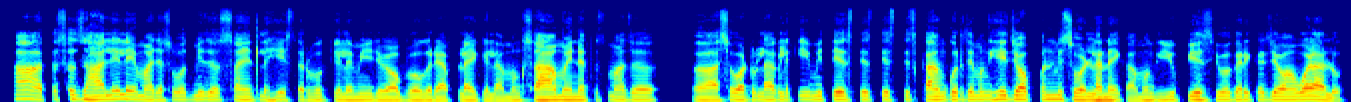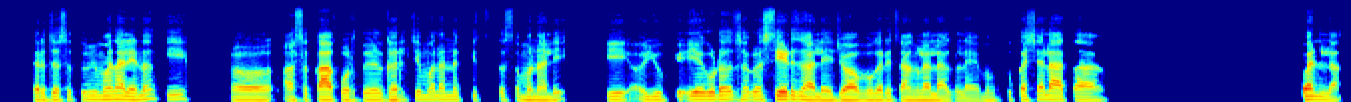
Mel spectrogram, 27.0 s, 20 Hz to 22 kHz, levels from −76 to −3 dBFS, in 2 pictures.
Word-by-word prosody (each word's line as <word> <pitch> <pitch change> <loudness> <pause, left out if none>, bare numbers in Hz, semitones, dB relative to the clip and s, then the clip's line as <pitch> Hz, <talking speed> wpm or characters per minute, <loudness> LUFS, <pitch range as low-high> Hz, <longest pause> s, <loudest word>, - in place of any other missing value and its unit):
हां, 165 -3 +3
तसं 160 +2 -4
झालेलं 155 +2 +2
आहे 155 - +1
माझ्यासोबत. 135 +1 -3
मी 145 0 -3
जसं 140 -1 -2
सांगितलं 135 -1 -2
हे 135 +2 -3
सर्व 125 0 -6
केलं, 125 -1 -1
मी 125 0 -2
जॉब 120 -1 0
वगैरे 120 0 0
अप्लाय 120 0 -1
केला. 115 0 -4
मग 120 +2 -5
6 130 +1 +5
महिन्यातच 130 0 -1
माझं 135 0 -1 0.4
अ, - - -9
असं 120 +2 0
वाटू 130 +1 +1
लागलं, 135 +1 -1
की 145 -1 -4
मी 145 - -1
तेच-तेच, 145 -1 0
तेच-तेच 145 -1 -6
काम 140 0 +3
करतोय, 145 0 0
मग 145 0 -2
हे 150 +2 +2
जॉब 150 -1 +4
पण 155 - -2
मी 155 -1 0
सोडला, 125 -2 +3
नाही 125 +1 +1
का? 115 -2 -6
मग 125 +2 -3
यू-पी-एस-सीकडे 135 +1 -1
वगैरे 140 0 -1
किंवा 140 +1 -6
जेव्हा 140 0 +3
वळालो, 135 -6 +4 0.4
तर 135 -1 +1
जसं 135 +2 -1
तुम्ही 145 +1 -1
म्हणाले 145 -1 +4
ना, 155 +4 0
की 165 -1 -5 0.5
अ, 125 - -5 0.6
असं 125 +3 -3
का 130 0 +10
करतोय? 130 0 -1
घरचे 135 +3 -1
मला 145 0 -1
नक्कीच 145 0 -6 0.2
तसं 140 0 -7
म्हणाले, 130 0 0
की 135 -1 -5 0.2
यूपी 130 +1 -4
एवढं 145 +1 +3
सगळं 145 0 0
सेट 150 0 +7
झालं, 125 -4 +3
जॉब 125 -1 +4
वगैरे 125 +1 0
चांगला 120 0 0
लागलाय 110 -1 -3
मग 125 +2 -8
तू 140 - -10
कशाला 145 +1 +3
आता 130 -2 0 2.0
बनला. 135 -4 +4
135 Hz, 165 wpm, -24 LUFS, 125-145 Hz, 2.0 s, का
